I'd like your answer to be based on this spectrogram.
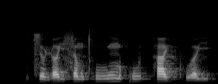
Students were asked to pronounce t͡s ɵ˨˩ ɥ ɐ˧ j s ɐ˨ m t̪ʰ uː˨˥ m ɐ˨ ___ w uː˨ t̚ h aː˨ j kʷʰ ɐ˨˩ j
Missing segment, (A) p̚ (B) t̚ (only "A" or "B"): A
